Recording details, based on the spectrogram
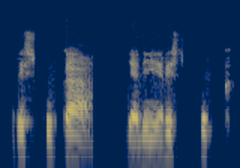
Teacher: Jadi k, jadi misalkan rizkuka, jadi rizkuk. Jadi kalau disukunkan, huruf K itu seperti ada desisan. Ada penekanan dikit, tapi tidak seperti huruf Qaf. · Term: hamas itu mendesis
